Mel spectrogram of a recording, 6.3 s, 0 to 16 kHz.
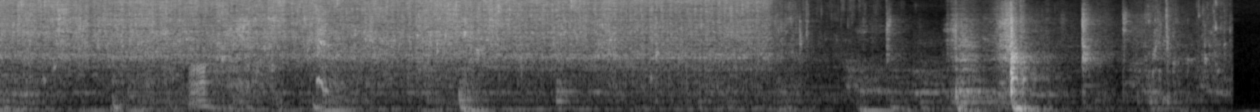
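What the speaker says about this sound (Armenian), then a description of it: "Բրոկոլին թողեցի մի 15 րոպե մնաց աղաջրի մեջ, հոսող ջրի տակ լավ լվացել եմ" Broccoli rinsed under running tap water in a sink, a steady close rush of water for about four seconds, then the flow stops and a few wet knocks and drips follow.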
